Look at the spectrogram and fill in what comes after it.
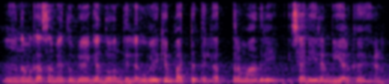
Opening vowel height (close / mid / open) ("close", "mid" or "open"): open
